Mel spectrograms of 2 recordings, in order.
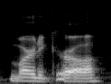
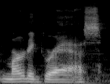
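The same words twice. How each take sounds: First: The final s of Gras is silent. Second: The final s of Gras is pronounced. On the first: It is the usual pronunciation. The speaker calls it right. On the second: It is read the way it is spelled, as a joke. The speaker calls it wrong.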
